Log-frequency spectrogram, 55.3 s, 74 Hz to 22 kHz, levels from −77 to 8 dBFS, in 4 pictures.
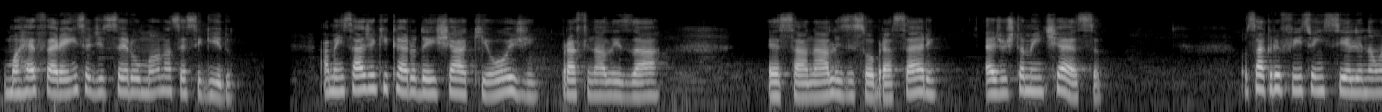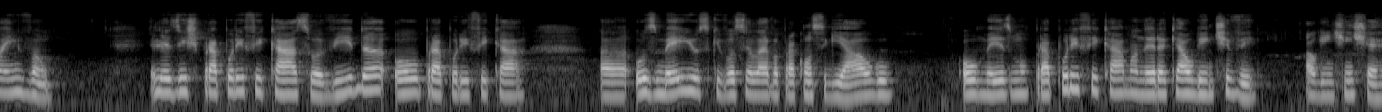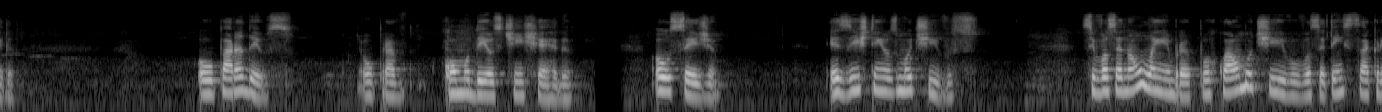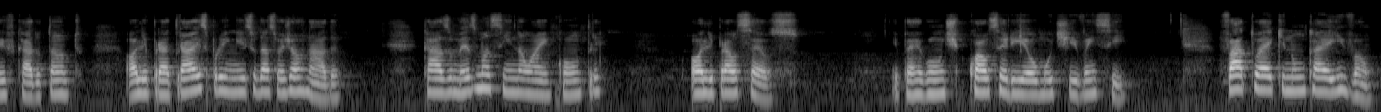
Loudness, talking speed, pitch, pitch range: -24 LUFS, 135 wpm, 195 Hz, 180-215 Hz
